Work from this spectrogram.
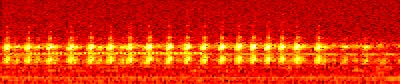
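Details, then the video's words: Tree frogs singing in a pond on an April night in north-east Italy: rapid harsh croaks repeated about four times a second, over a steady high trill from mole crickets. "relaxing singing tree frogs in pond and trilling mole crickets by night"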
